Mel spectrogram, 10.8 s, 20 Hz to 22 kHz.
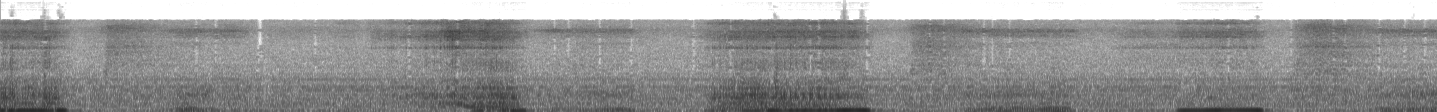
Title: snoring, loud snoring,코골이 July 27 2017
